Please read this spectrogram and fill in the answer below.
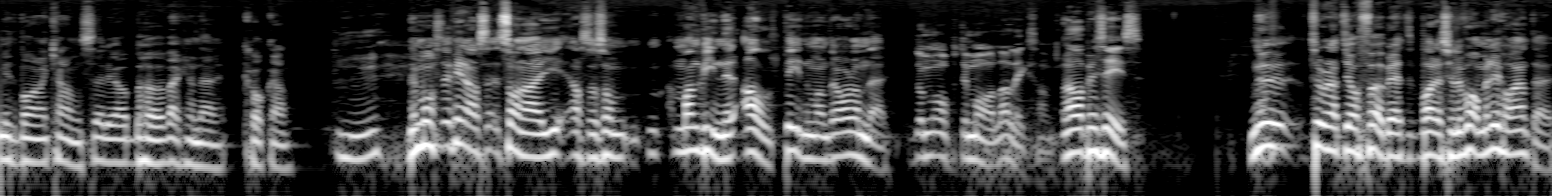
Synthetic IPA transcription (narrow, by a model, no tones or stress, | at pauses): mɪt̪̚bɑːɳakʰansəɾjɑːɡbɛɦøːvəɾvæɾklɪənæɾkʰlɔkːan | d̪ɛmɔst̪əfɪnːasːɔnːaalsɔsɔmmanvɪnːəɾalt̪iːd̪næɾmand̪ɾɑːɖɔmd̪æ̰ːɾd̪ɔmɔpt̪ɪmɑːlalɪksɔmjɑːpʰɾɛs̬iːs | nʉ̟ːt̪ʰɾuːɖnat̪jahafœːɾbɛɾɛt̪ːvad̪ɛskɵlːəvɑːɾmɛnd̪ɛhaɾjaɪnt̪ə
